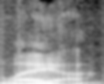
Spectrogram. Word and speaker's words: Leia: 99.9% of the time on Alderaan, it's Leia. You're welcome, nerds.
